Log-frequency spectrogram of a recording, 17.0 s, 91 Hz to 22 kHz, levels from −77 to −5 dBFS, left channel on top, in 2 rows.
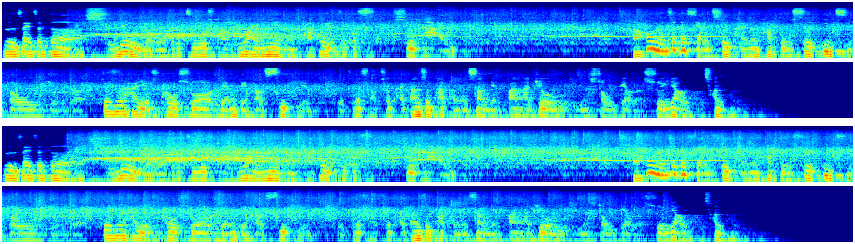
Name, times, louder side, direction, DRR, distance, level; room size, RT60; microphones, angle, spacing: voice 1, 0.0-4.5 6.3-15.8, left 2 dB, 35° left, 8 dB, 1.4 m, -33 dB
sound 1, 0.6-15.2, right 5 dB, 30° right, 0.8 m, -34 dB
29.0 x 27.5 x 3.3 m, 0.71 s
head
